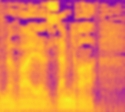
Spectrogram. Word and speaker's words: Novaya Zemlya: in Pechora Sea near the island of Novaya Zemlya.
